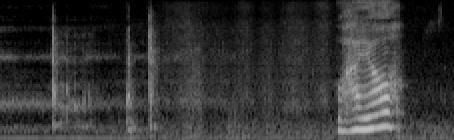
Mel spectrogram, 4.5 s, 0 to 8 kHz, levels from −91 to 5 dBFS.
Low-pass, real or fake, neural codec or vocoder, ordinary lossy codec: none; fake; codec, 16 kHz, 8 kbps, FunCodec, trained on LibriTTS, 25 frames a second; none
